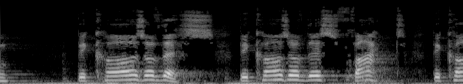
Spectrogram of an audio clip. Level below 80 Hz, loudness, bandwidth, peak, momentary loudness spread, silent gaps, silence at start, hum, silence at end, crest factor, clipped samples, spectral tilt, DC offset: -38 dBFS; -21 LUFS; 15 kHz; -4 dBFS; 15 LU; none; 0 s; none; 0 s; 18 dB; under 0.1%; -5 dB/octave; under 0.1%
